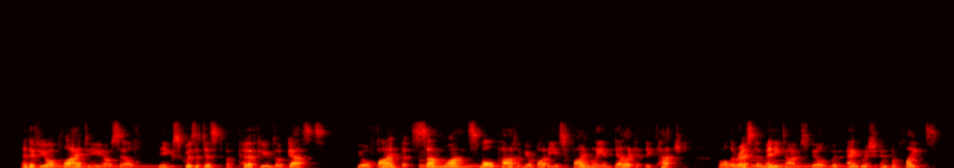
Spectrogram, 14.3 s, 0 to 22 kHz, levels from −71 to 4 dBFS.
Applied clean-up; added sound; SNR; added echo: none; Electric guitar / Strum; 10 dB; reverberation time 0.5 s.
